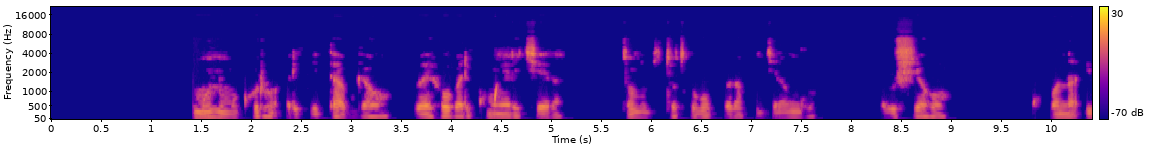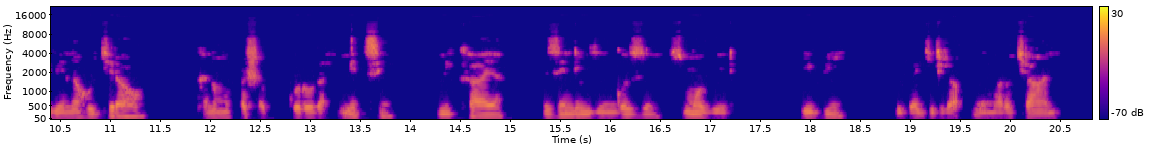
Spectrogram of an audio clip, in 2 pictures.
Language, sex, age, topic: Kinyarwanda, male, 18-24, health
